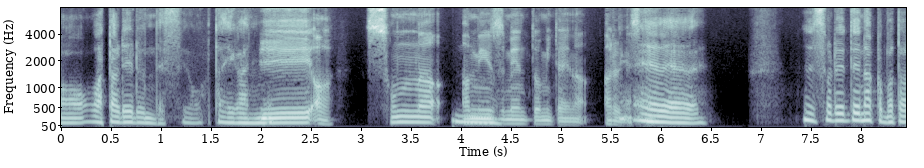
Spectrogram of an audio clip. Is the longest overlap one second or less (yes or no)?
yes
